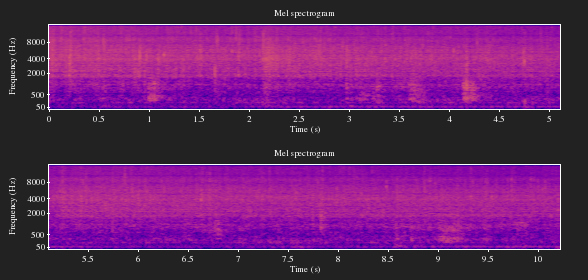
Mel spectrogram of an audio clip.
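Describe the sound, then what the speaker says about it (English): Onions and green chilies fry in a pan over medium flame after cloves, making a steady, close sizzle with occasional soft crackles and stirring, and no talking. "let it roast for a minute, adding green chilies"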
